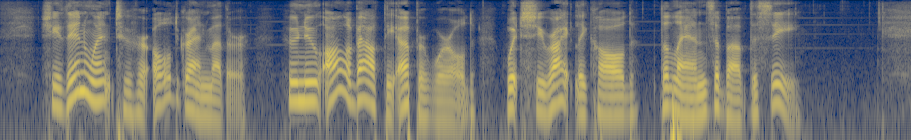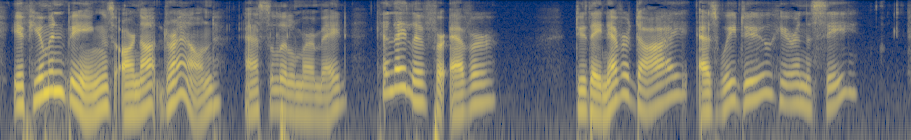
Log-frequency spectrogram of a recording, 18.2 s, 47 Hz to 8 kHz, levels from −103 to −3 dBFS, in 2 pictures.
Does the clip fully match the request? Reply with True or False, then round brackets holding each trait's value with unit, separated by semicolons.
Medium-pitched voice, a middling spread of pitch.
False (165 Hz; 7.7 semitones)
